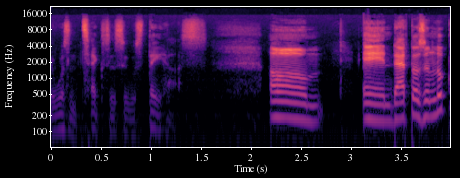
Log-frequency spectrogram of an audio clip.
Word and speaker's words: Tejas: Edomites and into the west, they called it Tejas, right? That's how they pronounced it. It wasn't Texas, it was Tejas.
